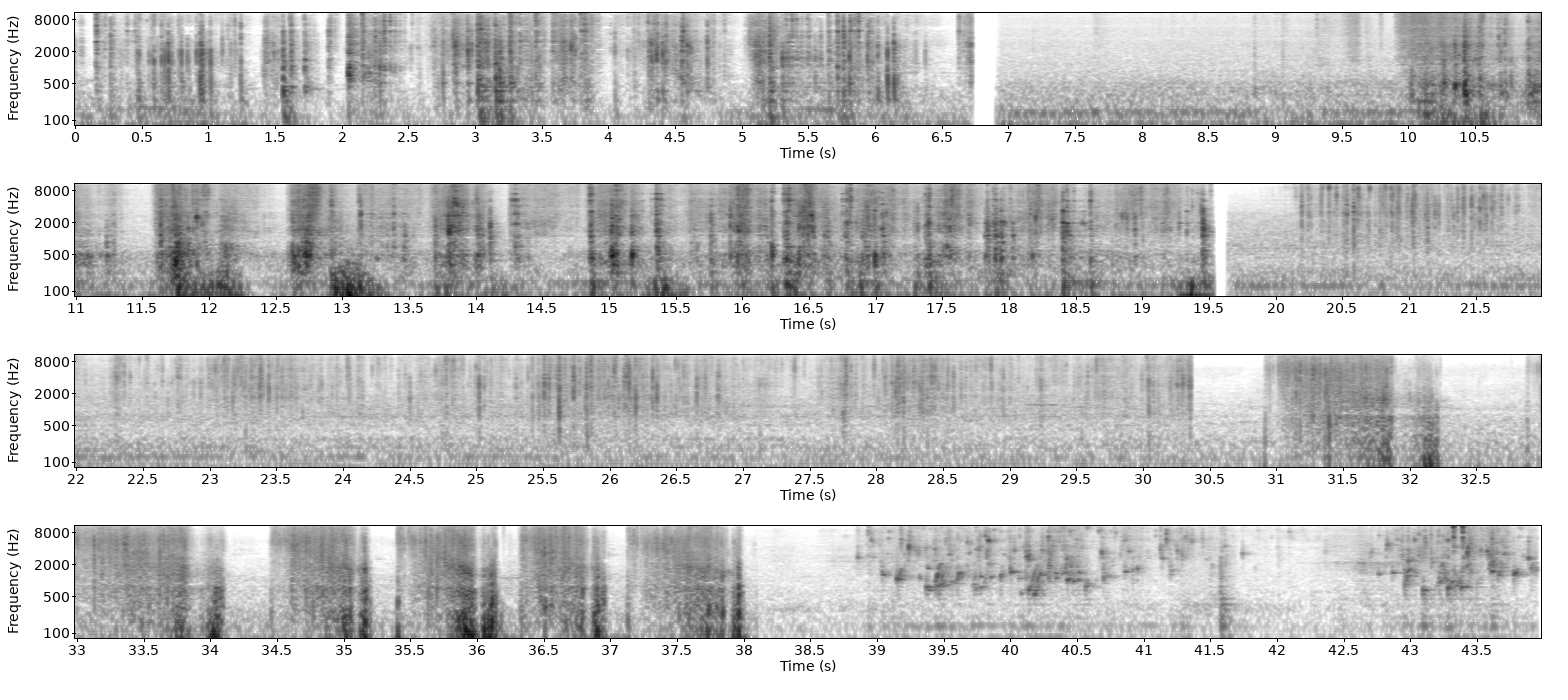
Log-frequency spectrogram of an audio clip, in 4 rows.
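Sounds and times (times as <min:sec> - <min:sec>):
slime crackling: 0:20.1 - 0:30.4.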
